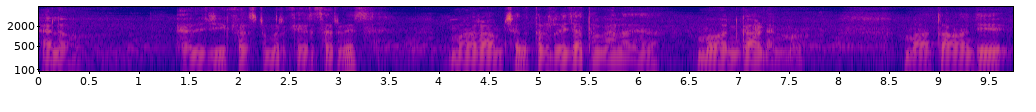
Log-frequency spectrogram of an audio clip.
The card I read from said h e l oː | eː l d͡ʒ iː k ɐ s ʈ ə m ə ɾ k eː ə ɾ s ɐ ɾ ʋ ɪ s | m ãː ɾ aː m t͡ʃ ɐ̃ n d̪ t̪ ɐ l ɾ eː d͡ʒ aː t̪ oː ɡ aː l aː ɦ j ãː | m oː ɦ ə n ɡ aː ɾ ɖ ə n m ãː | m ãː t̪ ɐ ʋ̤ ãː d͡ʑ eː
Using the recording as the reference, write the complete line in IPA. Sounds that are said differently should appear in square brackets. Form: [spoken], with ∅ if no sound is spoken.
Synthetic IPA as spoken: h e l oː | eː l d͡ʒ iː k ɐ s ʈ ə m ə ɾ k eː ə ɾ s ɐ ɾ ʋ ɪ s | m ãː ɾ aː m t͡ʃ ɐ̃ n d̪ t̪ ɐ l ɾ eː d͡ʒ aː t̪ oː ɡ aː l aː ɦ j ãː | m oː ɦ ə n ɡ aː ɾ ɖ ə n m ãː | m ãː t̪ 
